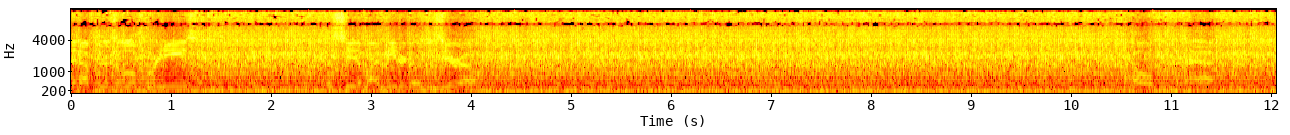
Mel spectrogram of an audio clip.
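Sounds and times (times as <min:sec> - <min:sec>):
diesel engine idling clatter: 0:00.0 - 0:12.0.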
